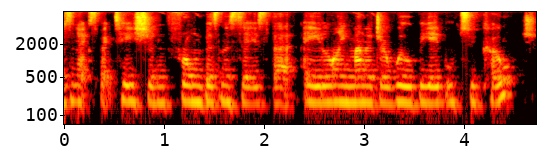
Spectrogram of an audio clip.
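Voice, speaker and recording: A woman with a Scottish accent speaks at a medium pitch, her voice somewhat breathy. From Scotland. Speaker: outdoor coach. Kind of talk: podcast interview answer.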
